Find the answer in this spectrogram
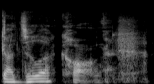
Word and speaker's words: Godzilla x Kong: So it what I understand from uh the hit movie Godzilla X Kong uh is that you're not supposed to pronounce the X. So it's just Godzilla Kong.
